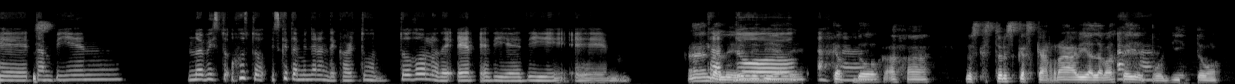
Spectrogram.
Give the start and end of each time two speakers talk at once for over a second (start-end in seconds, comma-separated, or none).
7.0-8.7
